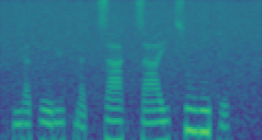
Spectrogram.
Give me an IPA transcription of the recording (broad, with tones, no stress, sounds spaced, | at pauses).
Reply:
j ɐ˨˥ t̚ ʊ˧ ŋ yː˧ t̚ j ɐ˨ t̚ t͡s aː˧ k̚ s aː˨˧ j t͡sʰ uː˥ ŋ k ɪ˨˥ k̚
